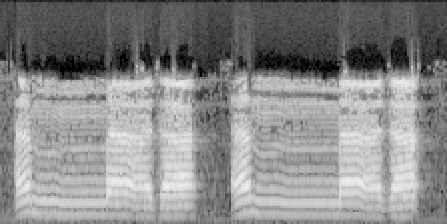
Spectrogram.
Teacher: You have a ghunna on the meme, and you will make the merging or the idgham, and there will, in the Quran it will be written with a shadda, so you'll even know that there will be a merging here. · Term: idgham shafawi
